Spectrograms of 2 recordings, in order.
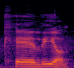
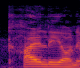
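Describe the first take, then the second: First: The name is said without the North Walian pronunciation. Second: The name is said with the North Walian pronunciation.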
